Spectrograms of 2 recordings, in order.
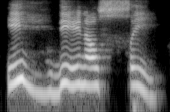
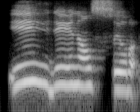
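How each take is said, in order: First: The i vowel in shi sounds clear. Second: The i vowel in shi sounds indistinct. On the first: The speaker calls it right. "kalau kita jatuhkan sedikit rahang" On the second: The speaker calls it wrong. "tanpa tersadar i itu tidak begitu jelas"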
